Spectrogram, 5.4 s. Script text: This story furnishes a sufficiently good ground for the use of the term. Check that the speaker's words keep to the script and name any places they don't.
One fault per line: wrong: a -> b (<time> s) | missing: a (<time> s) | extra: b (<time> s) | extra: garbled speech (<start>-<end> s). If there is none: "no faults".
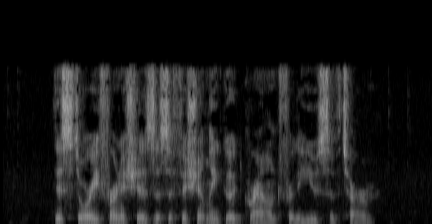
missing: the (4.3 s)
